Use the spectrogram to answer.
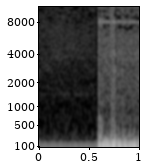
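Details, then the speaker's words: Teaching demonstration of a holosystolic regurgitant murmur (mitral or tricuspid regurgitation) lasting all of systole: after a short silence, a low S1 runs straight into a steady whooshing murmur with no gap. "so as you can hear both be mitral and tricuspid murmurs are holocystolic murmurs that occur the entire duration of systole"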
